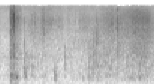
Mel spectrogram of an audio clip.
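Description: Cardboard carton being handled: one sharp crack of a flap just after the start, then softer rustling of cardboard and a plastic bag.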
